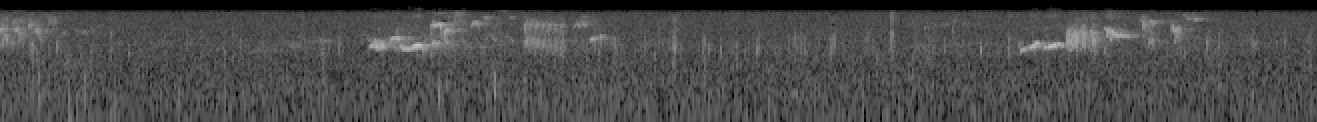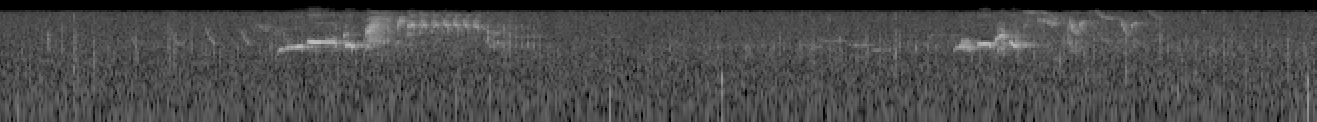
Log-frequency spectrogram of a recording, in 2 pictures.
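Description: A songbird singing four short phrases of quick rising and falling notes, each about two seconds long and about six seconds apart.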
